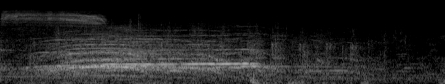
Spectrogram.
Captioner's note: audience applause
